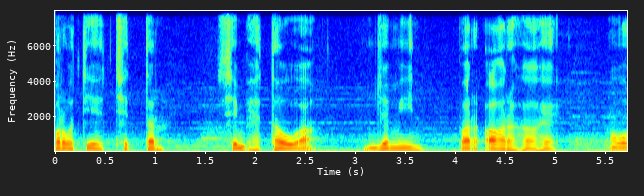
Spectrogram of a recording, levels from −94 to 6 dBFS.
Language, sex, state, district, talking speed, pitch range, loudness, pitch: Hindi, male, Goa, North and South Goa, 125 wpm, 105-115 Hz, -21 LUFS, 110 Hz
